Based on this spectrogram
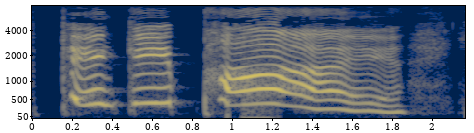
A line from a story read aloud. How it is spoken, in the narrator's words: he shouted back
